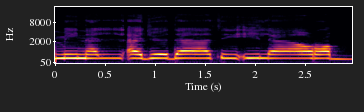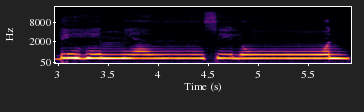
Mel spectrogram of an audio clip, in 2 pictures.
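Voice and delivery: slow, drawn-out tajweed recitation; Quran recitation. Shown as a demonstration. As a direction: chant each word slowly and melodically. Teacher recites Quran verses. (آہستہ، ترتیل کے ساتھ تلاوت)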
